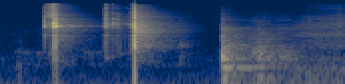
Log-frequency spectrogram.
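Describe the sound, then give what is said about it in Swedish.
A can of Strawberry Pie beer is cracked open: a few sharp metallic clicks from the tab, then a pop and a steady fizzing hiss that lingers and slowly fades. No one speaks. “Alltså det luktar ju, alltså det, det doftar ju verkligen paj när man öppnar burken.”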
